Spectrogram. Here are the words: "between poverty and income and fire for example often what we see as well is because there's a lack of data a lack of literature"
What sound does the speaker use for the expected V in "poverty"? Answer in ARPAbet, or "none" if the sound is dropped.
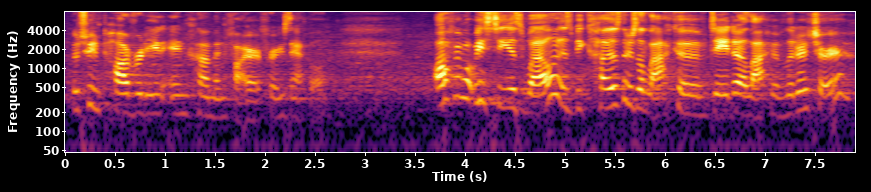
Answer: V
